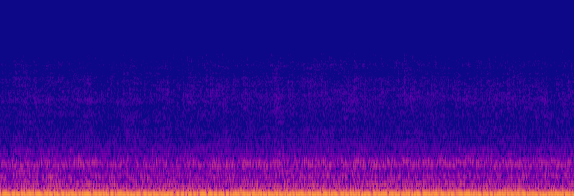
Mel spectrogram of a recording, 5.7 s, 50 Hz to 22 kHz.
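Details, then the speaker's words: Monaro V8 with a new cam, warm at 81 degrees: heavy, deep rumble with an uneven, stumbling idle, spluttering and blowing smoke. The cam has thrown the tune out and it runs rich. "doesn't seem to idle when it's warm the cam has put the tune way way out and making it run rich because it tries to idle and it splutters and it blows smoke"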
